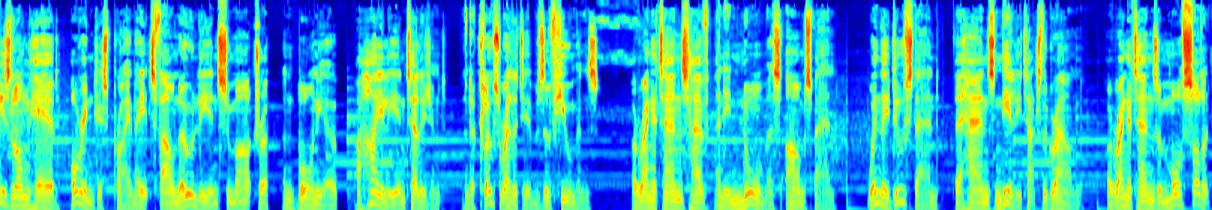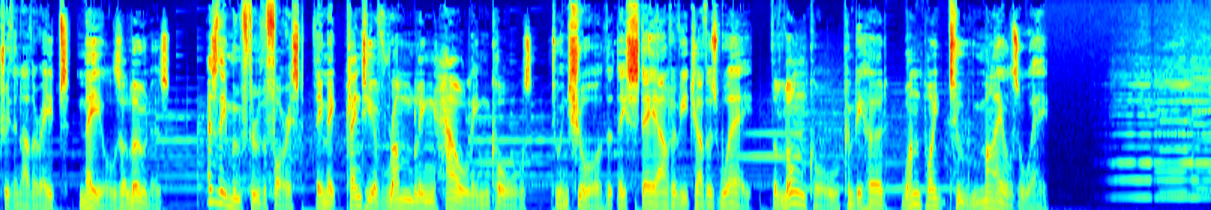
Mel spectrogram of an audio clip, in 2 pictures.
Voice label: Documentary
